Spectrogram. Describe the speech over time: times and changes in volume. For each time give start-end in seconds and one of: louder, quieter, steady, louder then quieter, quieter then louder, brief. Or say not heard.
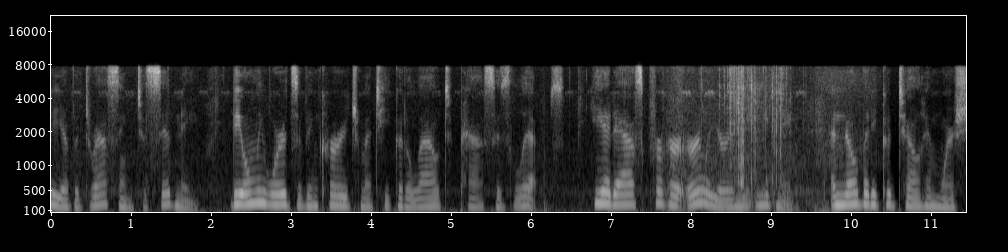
0.0-11.4 quieter then louder.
